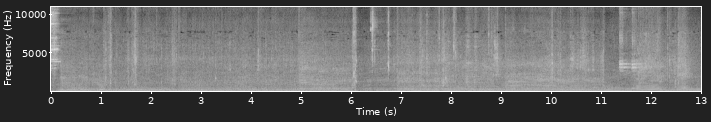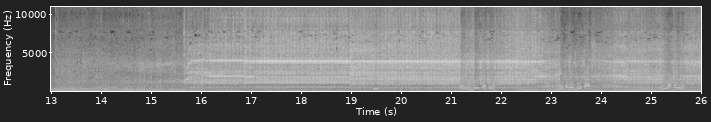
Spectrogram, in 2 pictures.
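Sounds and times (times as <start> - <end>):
vehicle engine rumbling: 0.0 - 26.0
tyre inflator whining: 15.6 - 26.0.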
